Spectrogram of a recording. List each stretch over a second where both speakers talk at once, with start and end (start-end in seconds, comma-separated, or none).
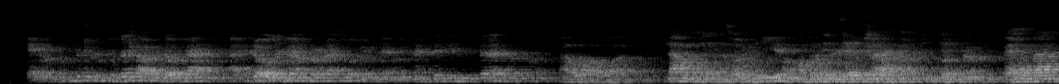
7.2-9.5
